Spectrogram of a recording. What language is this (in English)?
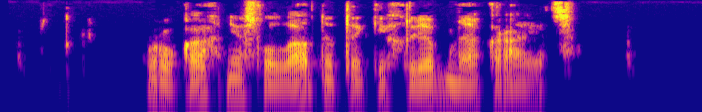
Belarusian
